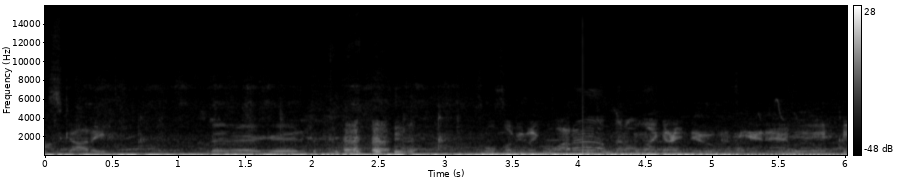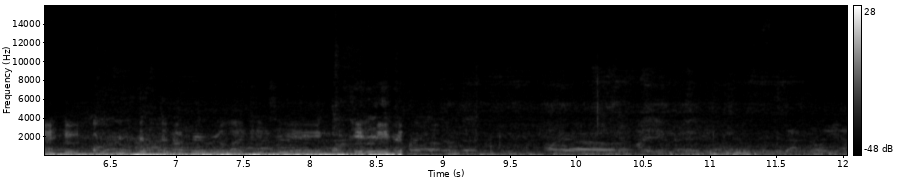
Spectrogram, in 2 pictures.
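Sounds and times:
people talking: 0.0 - 12.0.

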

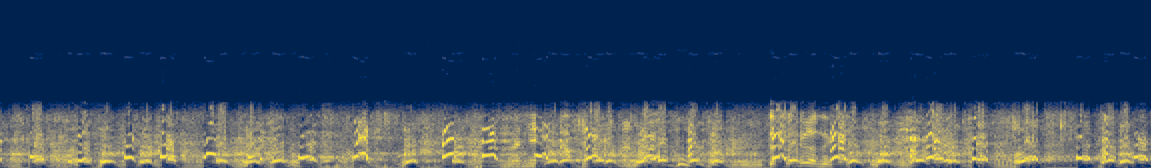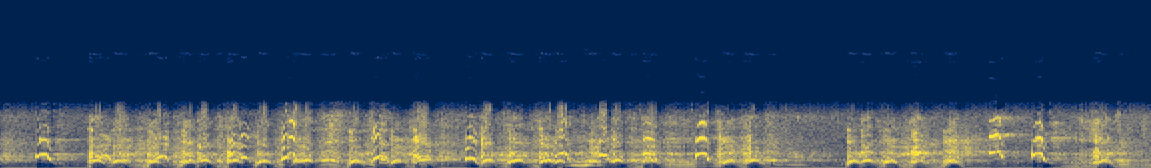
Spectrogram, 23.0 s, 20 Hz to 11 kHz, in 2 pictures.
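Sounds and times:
dogs barking and yipping: 0.0 - 23.0.

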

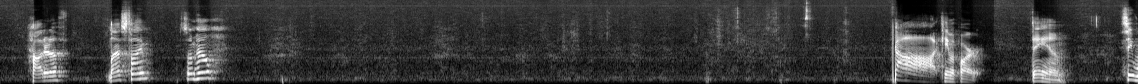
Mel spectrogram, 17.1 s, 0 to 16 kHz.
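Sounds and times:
paper towel rustling: 3.8 - 12.9.

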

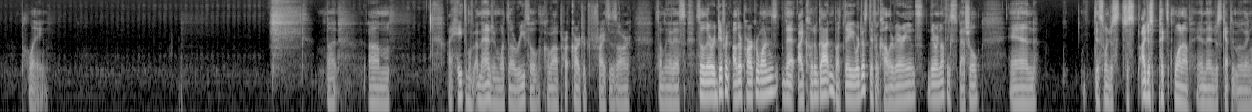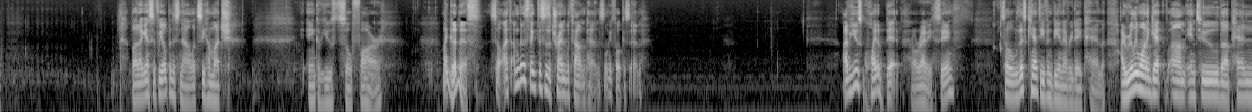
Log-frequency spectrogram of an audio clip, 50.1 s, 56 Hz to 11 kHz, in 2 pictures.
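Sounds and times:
pen nib scratching paper: 0.0 - 5.4, 25.1 - 26.6.

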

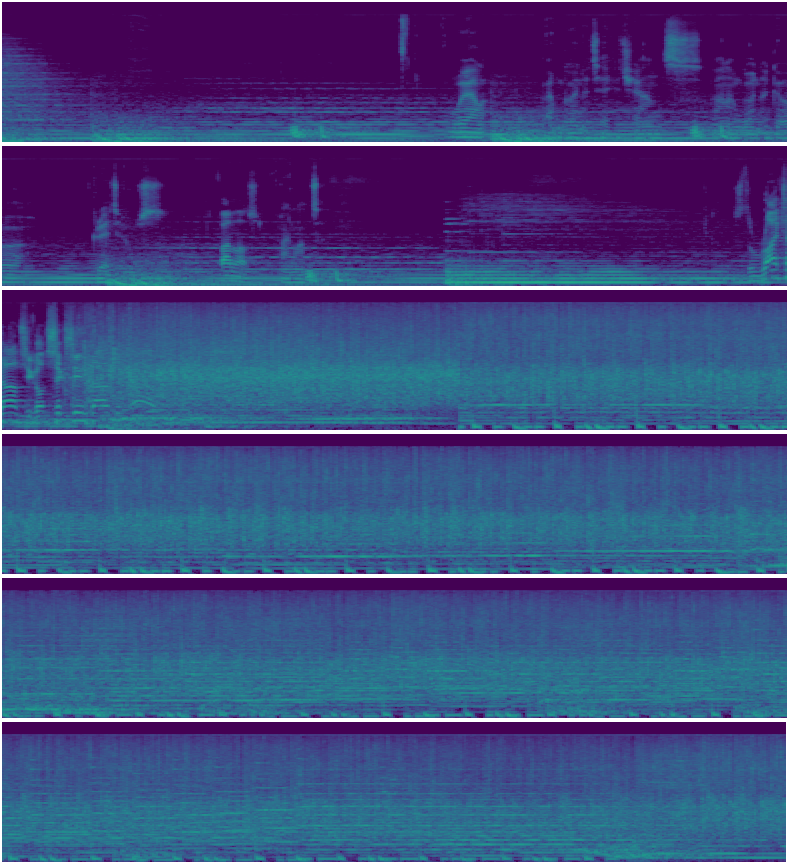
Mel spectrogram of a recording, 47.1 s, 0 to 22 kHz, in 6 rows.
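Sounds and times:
theme music with low beat: 0.0 - 47.0
studio audience applause: 16.2 - 47.0.

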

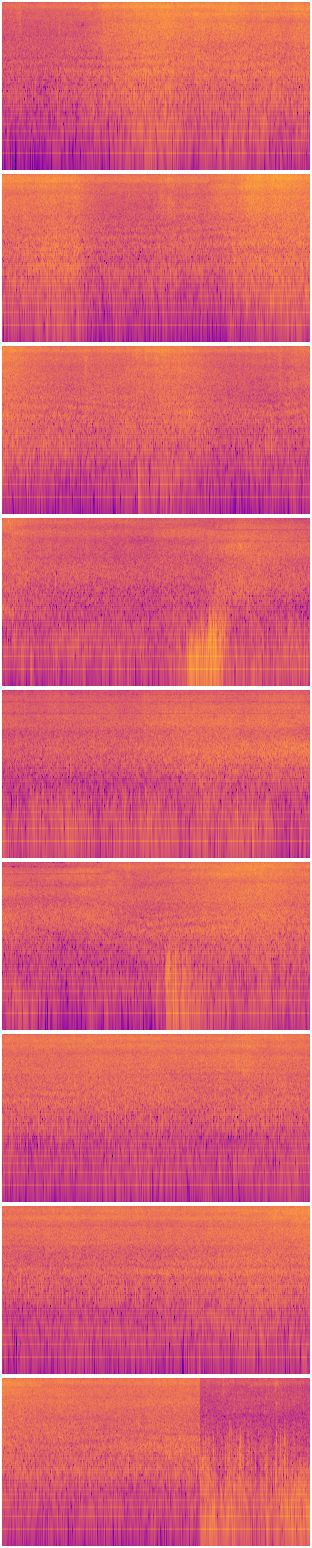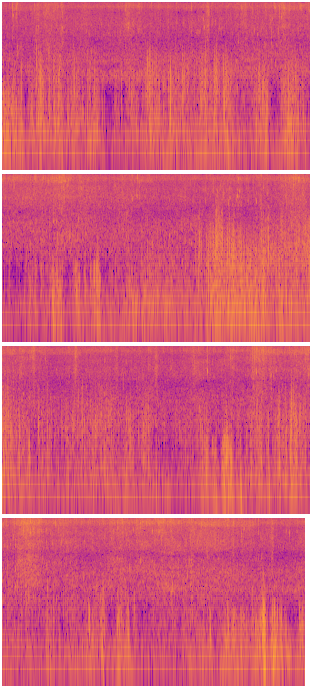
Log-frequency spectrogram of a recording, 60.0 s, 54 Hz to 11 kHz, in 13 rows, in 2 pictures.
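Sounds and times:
surf washing up beach: 0.0 - 59.9.

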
